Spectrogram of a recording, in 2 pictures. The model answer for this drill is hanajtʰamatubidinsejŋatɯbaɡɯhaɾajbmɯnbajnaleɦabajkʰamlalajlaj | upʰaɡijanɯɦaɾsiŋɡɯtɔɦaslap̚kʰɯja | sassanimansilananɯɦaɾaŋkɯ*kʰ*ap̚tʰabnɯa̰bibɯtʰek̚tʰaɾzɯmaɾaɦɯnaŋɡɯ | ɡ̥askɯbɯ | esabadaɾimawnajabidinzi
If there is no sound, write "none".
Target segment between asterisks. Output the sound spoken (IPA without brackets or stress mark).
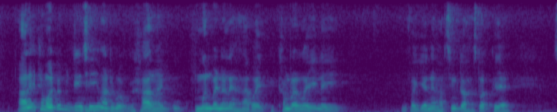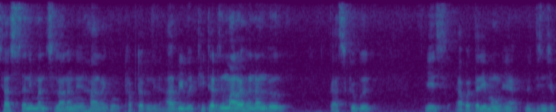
tʰ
